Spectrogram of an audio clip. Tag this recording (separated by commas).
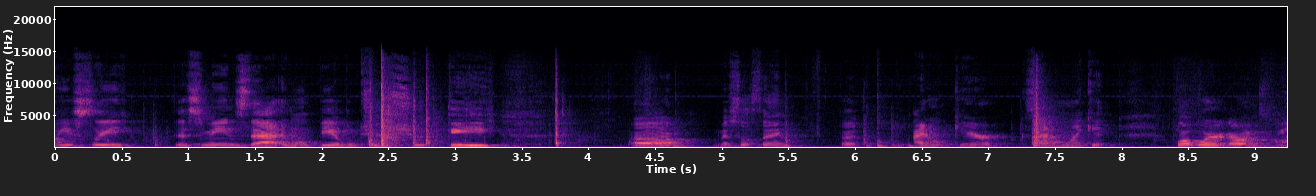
Speech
